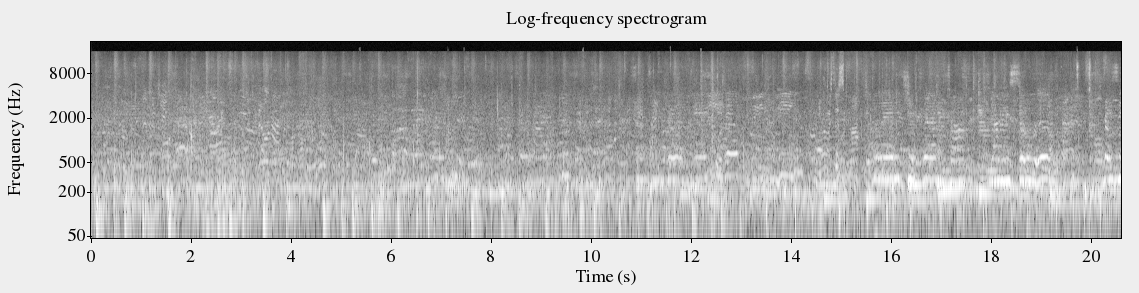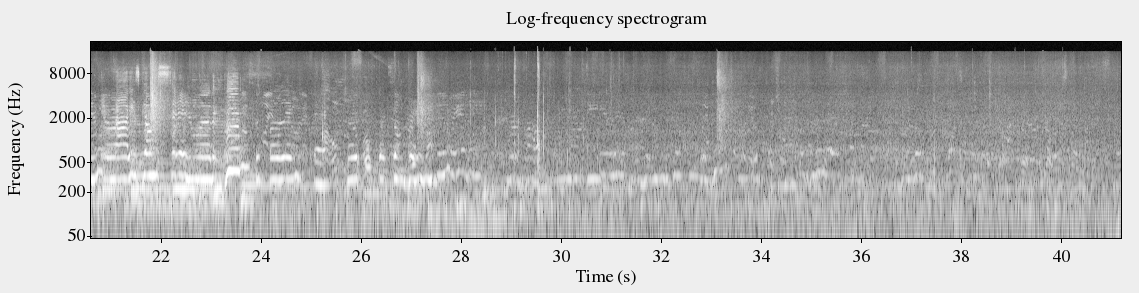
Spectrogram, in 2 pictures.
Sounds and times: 0.0s buskers 41.2s

